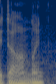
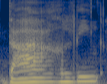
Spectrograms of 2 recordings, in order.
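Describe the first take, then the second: First: Said in the usual way. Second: Higher French-accented darling, rising at the end. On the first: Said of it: "why can I not think of how". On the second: Shown as a demonstration. Tweaked darling for the letter, French accent. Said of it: "Had to, had to tweak it".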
